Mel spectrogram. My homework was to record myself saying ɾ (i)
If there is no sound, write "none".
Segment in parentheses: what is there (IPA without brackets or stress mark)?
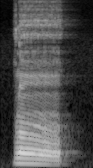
ĩ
